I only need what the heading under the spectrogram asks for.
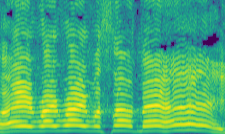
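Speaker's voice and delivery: loud, high, hearty call to a buddy. Pretend. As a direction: shout hey across the street to Ray Ray.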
